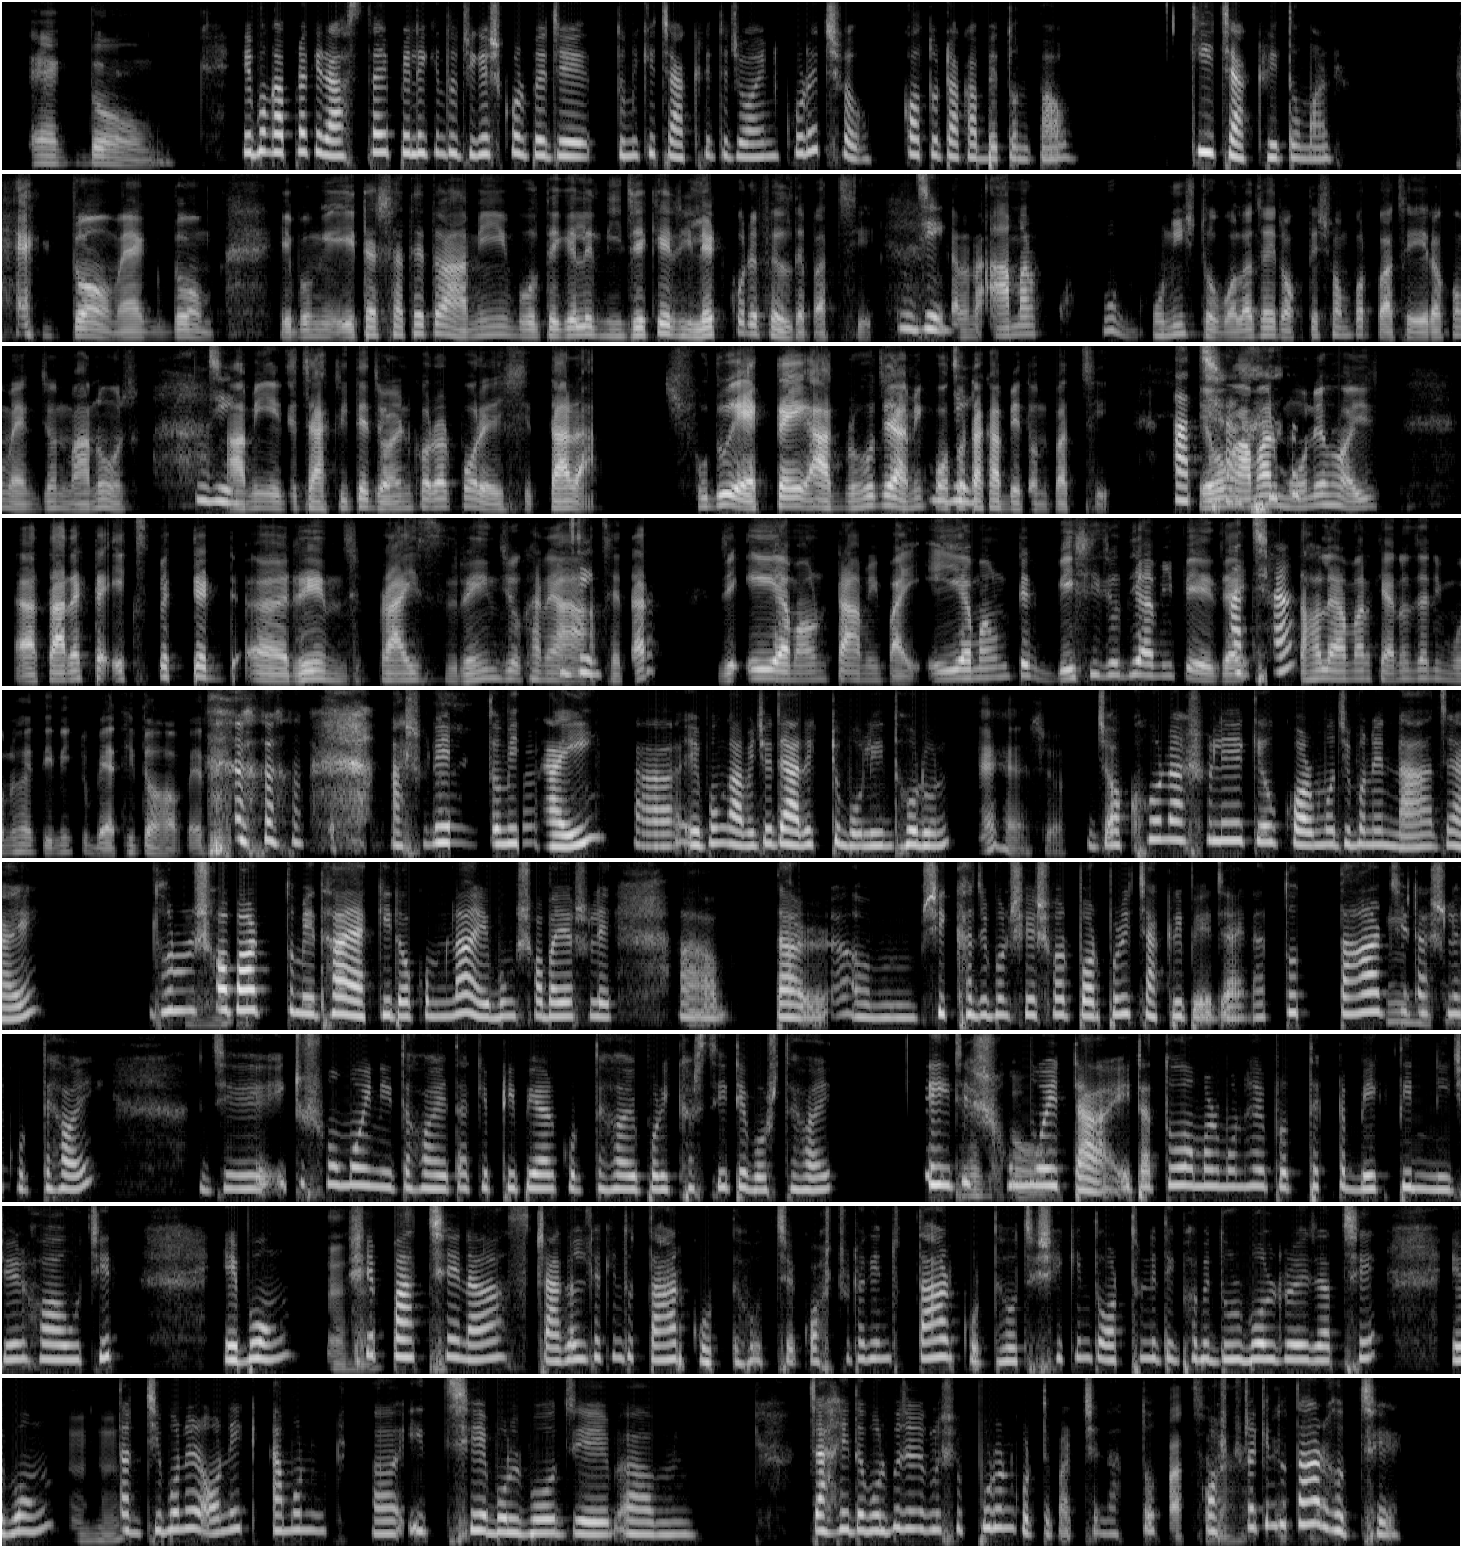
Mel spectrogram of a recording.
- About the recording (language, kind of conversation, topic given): Bengali, unstructured, আপনি কি মনে করেন সমাজ মানুষকে নিজের পরিচয় প্রকাশ করতে বাধা দেয়, এবং কেন?
- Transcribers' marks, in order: other background noise; laughing while speaking: "একদম"; laugh; in English: "expected"; tapping; laugh; laugh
